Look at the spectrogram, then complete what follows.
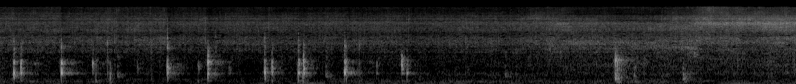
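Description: Diced peppers, carrots and baked beans frying in a pan: a sizzle with sharp crackling pops through the first half, growing louder near the end as a wooden spatula starts stirring.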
